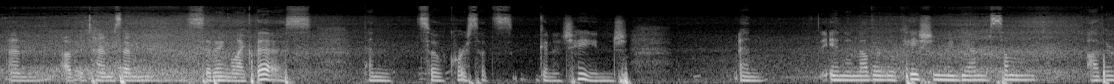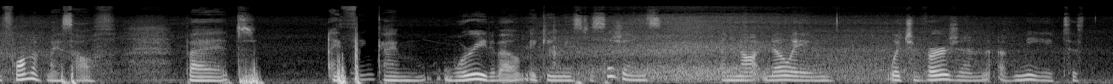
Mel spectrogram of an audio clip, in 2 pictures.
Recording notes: Life chat by the ocean. Hopefully the calming noise of the ocean brings you peace.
